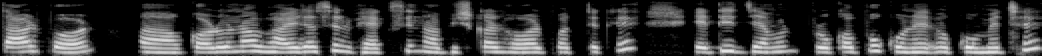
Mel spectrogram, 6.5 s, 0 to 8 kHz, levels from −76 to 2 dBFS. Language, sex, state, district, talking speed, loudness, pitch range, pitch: Bengali, female, West Bengal, North 24 Parganas, 145 wpm, -14 LUFS, 230-265 Hz, 240 Hz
